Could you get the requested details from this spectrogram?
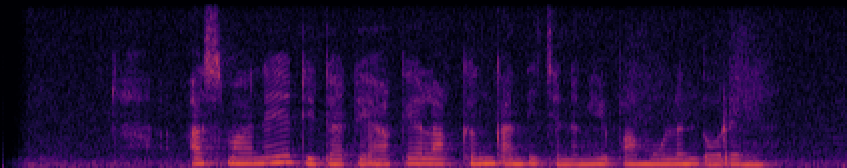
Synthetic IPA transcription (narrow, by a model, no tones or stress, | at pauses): ʔasmaned̪̥i̤d̪̥ä̤ɖ̪̥e̤ʔakelaɡ̥ə̤ŋkant̪id̥ʒ̥ə̤nəŋepamulənt̪oɾɪŋ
